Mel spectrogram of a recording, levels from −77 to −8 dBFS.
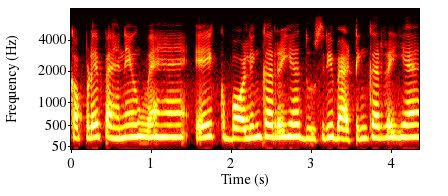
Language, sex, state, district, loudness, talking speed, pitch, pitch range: Hindi, female, Uttar Pradesh, Jyotiba Phule Nagar, -14 LUFS, 190 wpm, 255 Hz, 235-265 Hz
